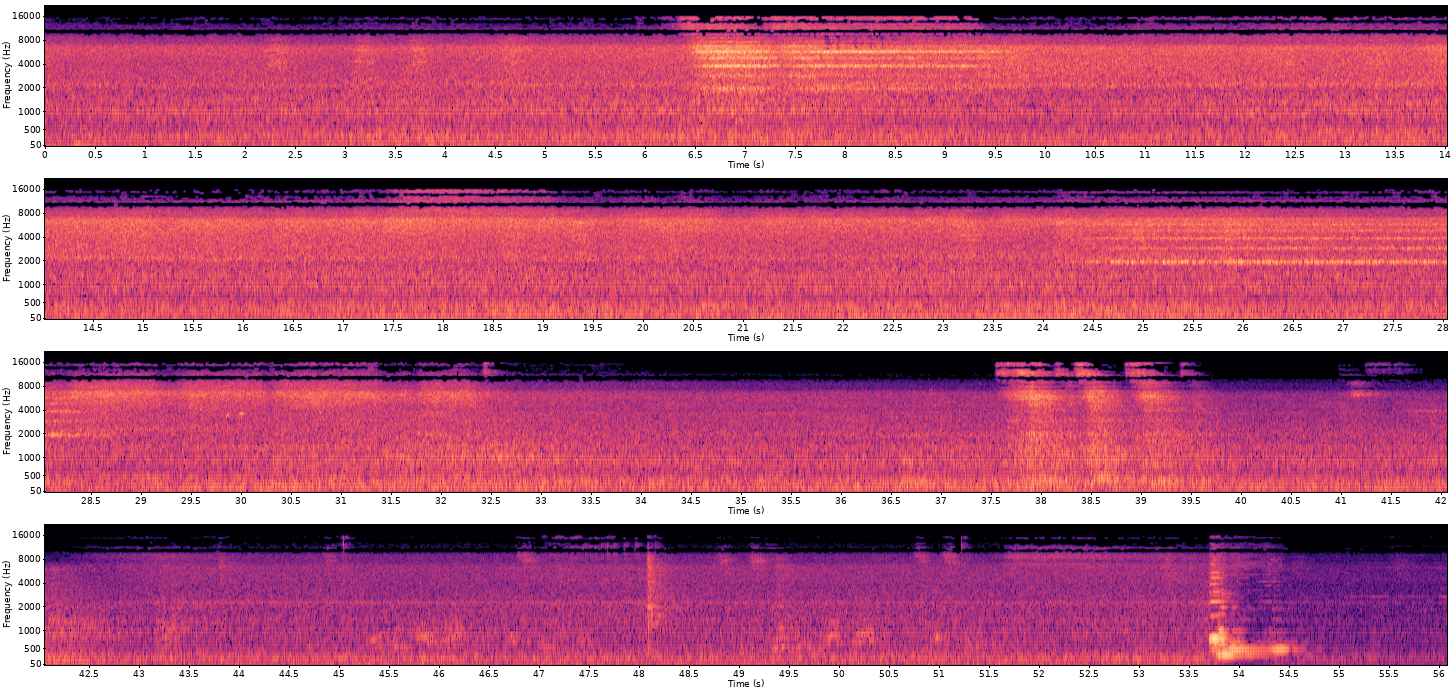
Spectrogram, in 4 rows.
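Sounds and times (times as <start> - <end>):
electric train rumbling: 0.0 - 56.0
train wheels squealing: 6.3 - 9.7, 24.3 - 28.7.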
